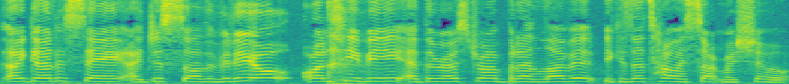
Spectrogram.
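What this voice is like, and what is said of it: Convincing English accent. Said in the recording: “Your English accent is the best thing I've ever heard. ... your accent is amazing. ... More English than me.”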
